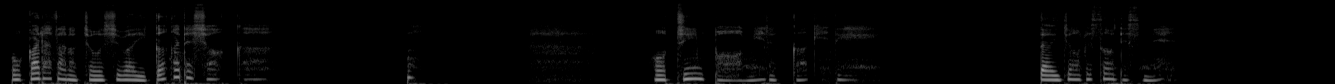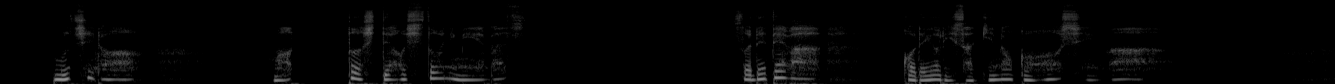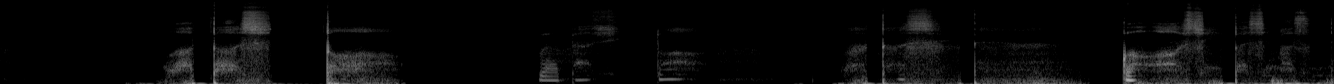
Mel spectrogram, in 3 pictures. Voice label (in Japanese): 脳内カウントダウン両側耳舐め（バイノーラルマイク）, ASMR; 続・耳絶頂の導き～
